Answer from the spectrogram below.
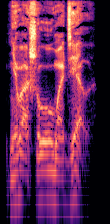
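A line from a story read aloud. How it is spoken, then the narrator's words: Growl. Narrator (Russian): рыкнул торговец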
